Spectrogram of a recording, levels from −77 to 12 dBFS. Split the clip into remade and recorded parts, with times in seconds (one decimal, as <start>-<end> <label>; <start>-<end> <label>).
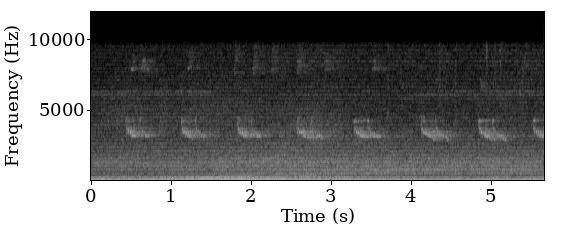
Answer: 0.0-2.4 recorded; 2.4-5.7 remade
